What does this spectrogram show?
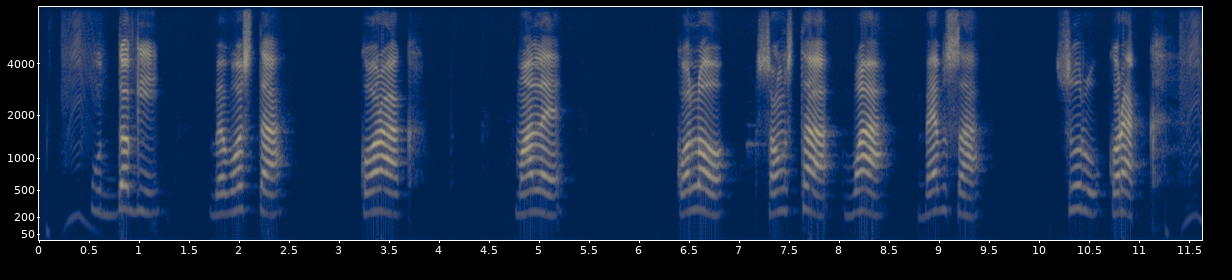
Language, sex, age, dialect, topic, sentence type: Bengali, male, 18-24, Jharkhandi, banking, statement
